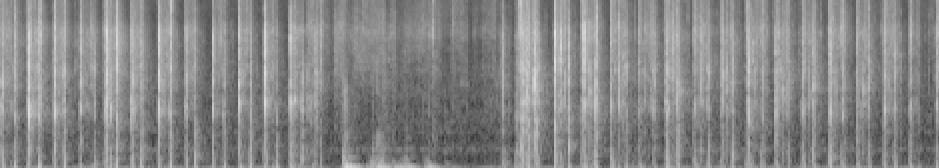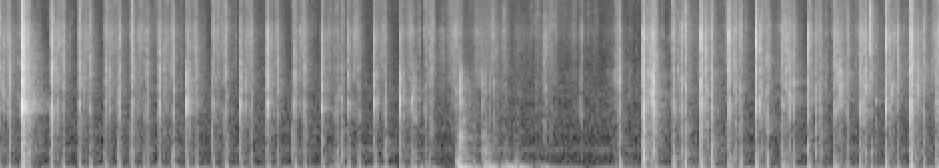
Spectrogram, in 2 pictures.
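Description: Tarot cards being shuffled over and over in quick, crisp riffling bursts with two short pauses, close by and fairly quiet, no talking.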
